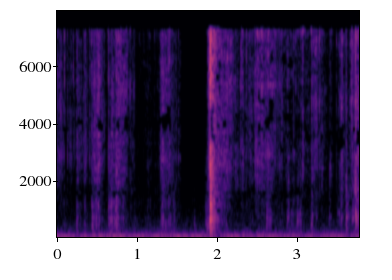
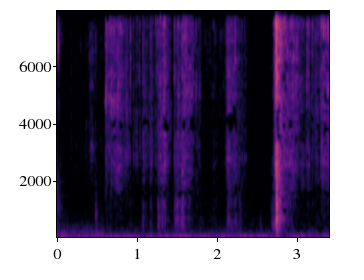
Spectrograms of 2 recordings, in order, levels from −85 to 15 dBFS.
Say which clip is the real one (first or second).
first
